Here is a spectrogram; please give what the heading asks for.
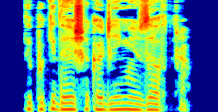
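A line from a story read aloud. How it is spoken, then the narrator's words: Muffled whisper into hair. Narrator (Russian): прошептал Кристен мне в макушку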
